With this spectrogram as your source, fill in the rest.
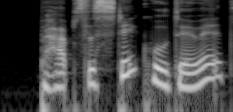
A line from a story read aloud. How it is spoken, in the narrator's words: said Dinah Cat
